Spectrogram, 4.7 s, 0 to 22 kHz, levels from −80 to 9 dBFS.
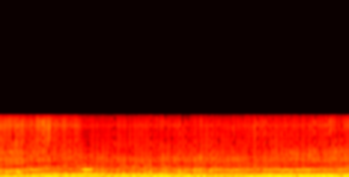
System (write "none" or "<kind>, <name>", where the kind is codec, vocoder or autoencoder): vocoder, BigVGAN v2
